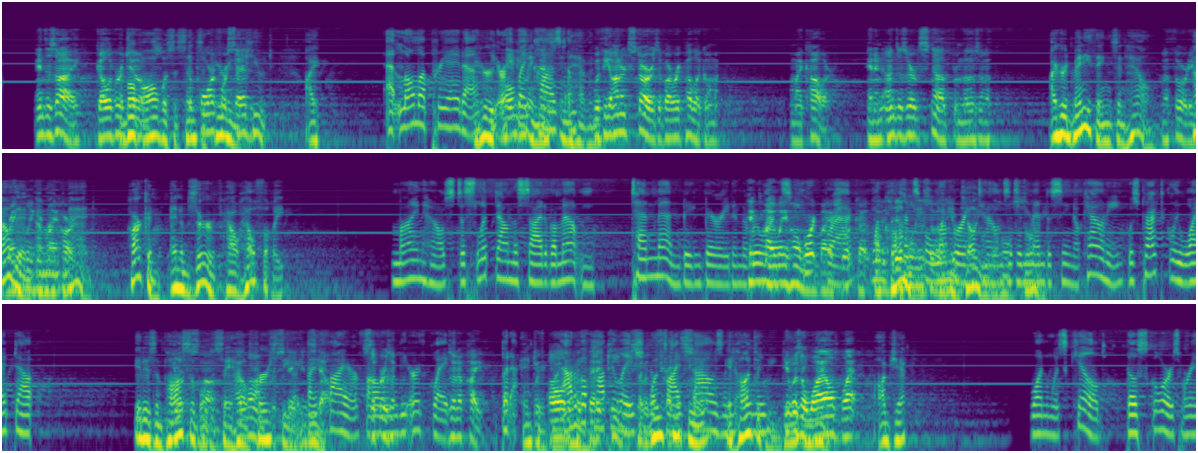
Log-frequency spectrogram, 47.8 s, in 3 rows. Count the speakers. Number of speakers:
three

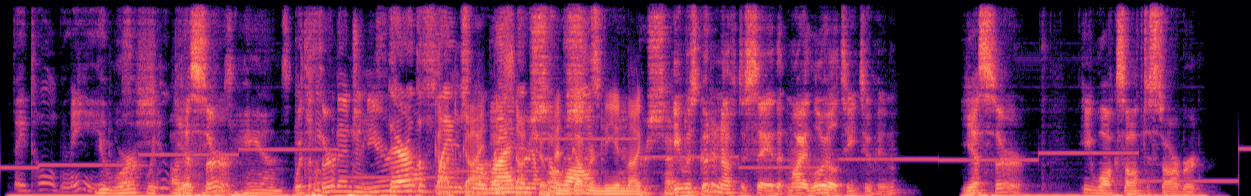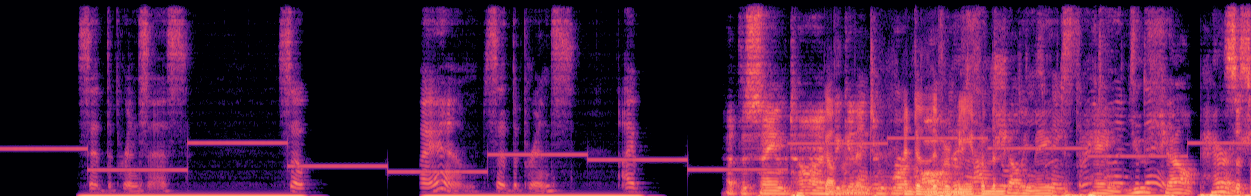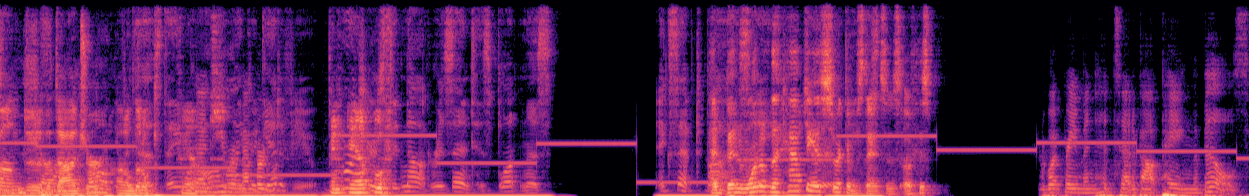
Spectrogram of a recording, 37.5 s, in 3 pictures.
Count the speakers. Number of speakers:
eight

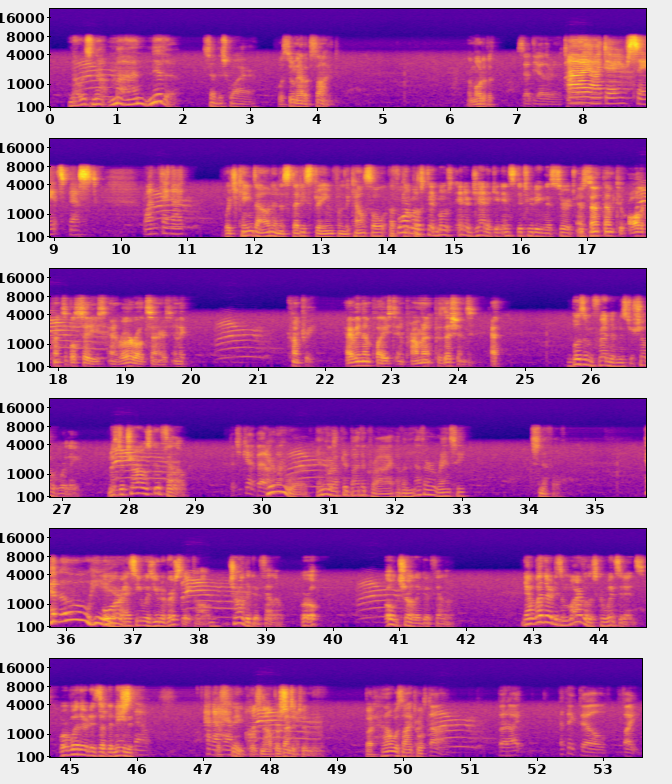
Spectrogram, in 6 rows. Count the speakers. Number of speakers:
seven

